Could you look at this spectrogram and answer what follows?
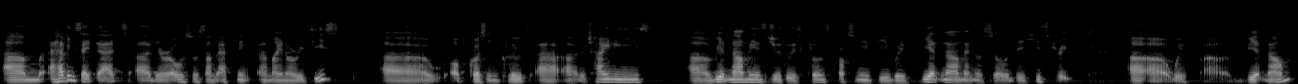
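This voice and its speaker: A man with a Malaysian accent giving an academic seminar presentation, speaking haltingly with very frequent ums and repeated words. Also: on the low side, darkish tone. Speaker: guest lecturer. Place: online video call seminar. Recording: dull, roomy video-call audio.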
